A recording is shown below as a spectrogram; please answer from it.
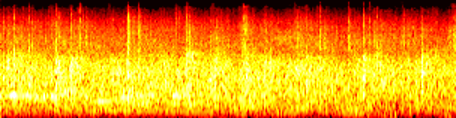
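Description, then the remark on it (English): An audience claps steadily for about three seconds as a hand clap of praise, a dense, even wash of many hands at a moderate level, with no pauses or clear individual claps standing out. “Come on, would you give him a hand clap of praise right now?”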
